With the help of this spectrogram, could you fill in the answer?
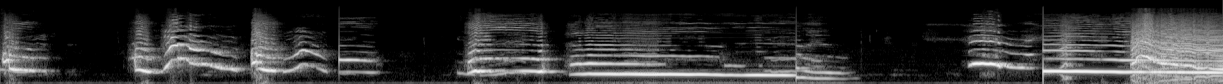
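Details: Brindle Chihuahua, a pet at home, howling while trying to repeat "I love you": a run of short wavering, rising-falling yowls, then a long steady howl and more quick yips and drawn-out notes.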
